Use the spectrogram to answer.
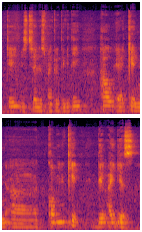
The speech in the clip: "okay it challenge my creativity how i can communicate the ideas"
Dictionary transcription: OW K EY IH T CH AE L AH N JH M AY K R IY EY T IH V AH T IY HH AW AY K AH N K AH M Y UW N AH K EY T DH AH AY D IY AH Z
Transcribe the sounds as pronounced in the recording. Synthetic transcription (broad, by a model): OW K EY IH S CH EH N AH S M AY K R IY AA T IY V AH T IY HH AW AY K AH N K AH M Y UW N AH K EY T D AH AY D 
